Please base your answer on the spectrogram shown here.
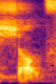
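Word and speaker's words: Šulc: It looks like Sulc, and I think it should be pronounced Schultz. Or Sulc, but my husband and his family think it should be pronounced Schultz. Apparently it came from the Czechoslovakia, so I take it on faith that they pronounce my last name as Schultz.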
